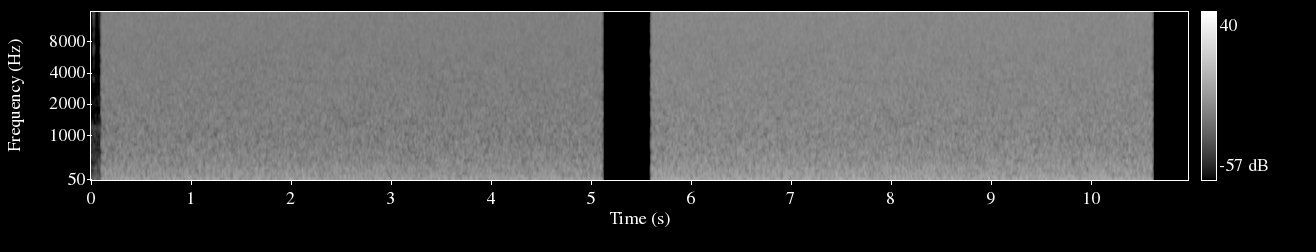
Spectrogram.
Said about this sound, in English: The smallest change that listeners can generally hear is a 3 dB increase, which is surprising since that is equal to a doubling of power. Listen to a bit of Pink Noise played twice. The second time, it is 3 dB louder. Can you detect the difference?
